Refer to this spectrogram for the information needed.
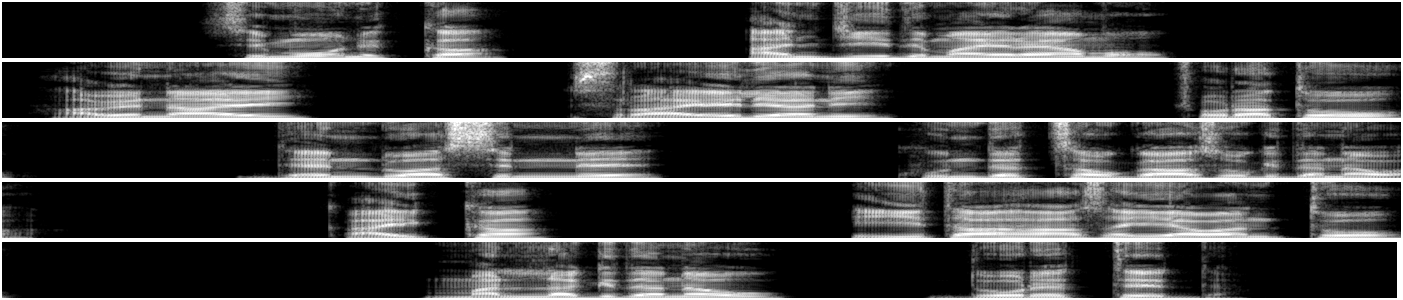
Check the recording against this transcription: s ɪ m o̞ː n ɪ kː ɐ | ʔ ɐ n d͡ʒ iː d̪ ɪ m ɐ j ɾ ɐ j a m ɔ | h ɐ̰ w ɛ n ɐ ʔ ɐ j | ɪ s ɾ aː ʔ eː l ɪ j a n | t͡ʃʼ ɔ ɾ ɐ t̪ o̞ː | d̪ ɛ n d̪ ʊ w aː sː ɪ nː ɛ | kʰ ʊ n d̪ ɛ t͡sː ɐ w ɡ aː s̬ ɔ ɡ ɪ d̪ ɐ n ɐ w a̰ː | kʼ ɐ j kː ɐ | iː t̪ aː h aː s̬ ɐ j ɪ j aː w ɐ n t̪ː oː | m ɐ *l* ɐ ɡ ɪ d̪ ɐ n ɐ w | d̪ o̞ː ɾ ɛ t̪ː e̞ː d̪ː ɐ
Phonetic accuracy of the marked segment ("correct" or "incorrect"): incorrect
